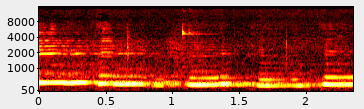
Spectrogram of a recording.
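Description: A solo trumpet melody from a restored 1984 live tape plays a slow line of single held notes that steps downward and then rises again.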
